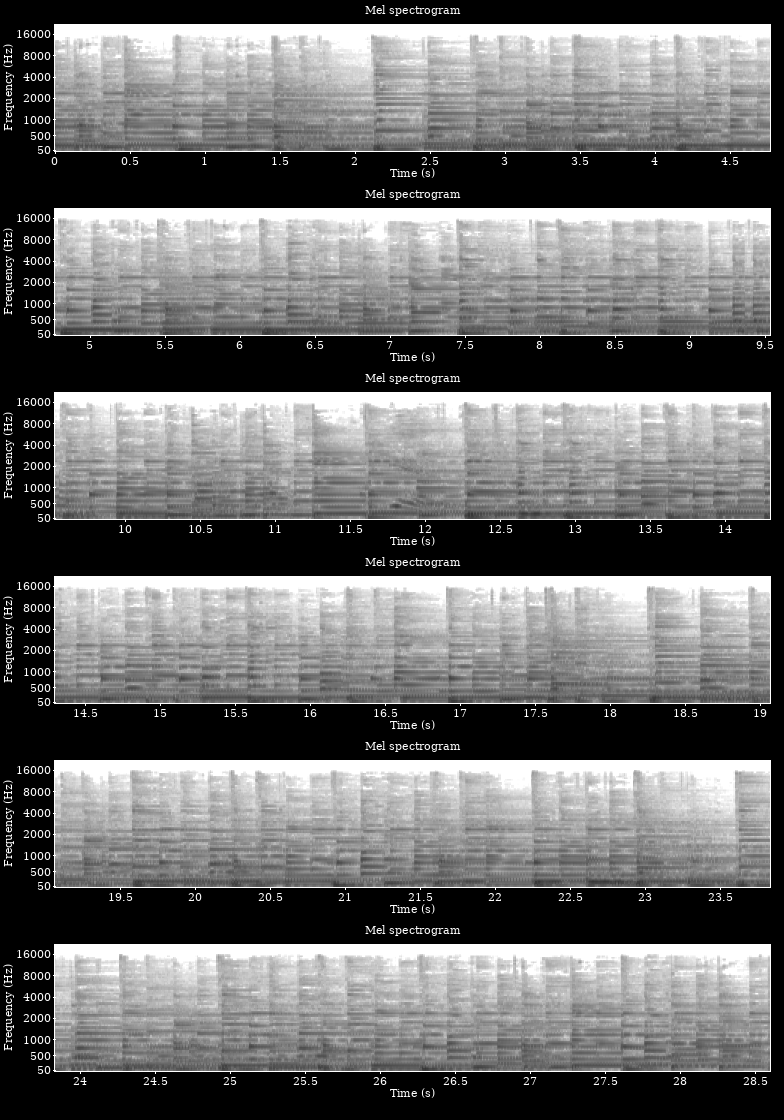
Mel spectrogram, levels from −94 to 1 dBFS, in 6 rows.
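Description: At 9.37 s, a CD skip. The laser jumped to another turn of the spiral. A tick and a few milliseconds of mute precede a sudden jump in the sound.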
